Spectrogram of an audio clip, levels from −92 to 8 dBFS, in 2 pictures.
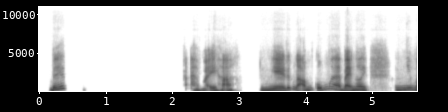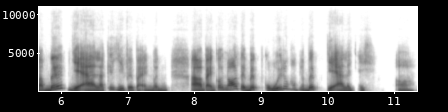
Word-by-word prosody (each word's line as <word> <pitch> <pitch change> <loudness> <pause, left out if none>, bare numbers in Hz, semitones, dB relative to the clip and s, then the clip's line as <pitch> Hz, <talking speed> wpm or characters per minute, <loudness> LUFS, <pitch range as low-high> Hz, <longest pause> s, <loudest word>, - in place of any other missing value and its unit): Bếp. 285 +9 +2 1.7
À, 195 - -8
vậy 180 +1 -2
hả? 190 0 -3 0.4
Nghe 200 0 +1
rất 235 - -2
là 285 - 0
ấm 225 - -2
cúng 250 +8 -1
ha. 275 -6 +1
Bạn 205 -1 +3
ơi, 220 -2 +1 0.4
nhưng 245 +2 -1
mà 190 - +4
bếp 255 - +4
dạ 170 -3 +4
là 175 -1 0
cái 275 - -2
gì 215 -5 0
vậy 190 - +1
bạn? 185 -1 -4
Mình 175 0 -3 0.3
à, 175 -1 +4
bạn 165 0 +1
có 260 +8 -1
nói 275 +3 +3
về - - +3
bếp 260 +9 -1
củi, 170 - +2
đúng 325 -2 -3
hông? 265 -2 -7
Mà 220 - -3
bếp 250 +9 +2 0.2
dạ 165 0 +2
là 170 -1 -2
gì? 175 - -6 0.4
Ờ. 175 -3 -6
205 Hz, 195 wpm, -21 LUFS, 180-260 Hz, 1.7 s, mà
